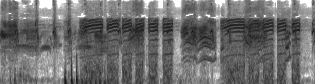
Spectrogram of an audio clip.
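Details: Alarm chorus of small birds that have spotted an owl, a bird-catching lure: dense harsh scolding chatter broken by brief pauses, with a short lower thump near the start.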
